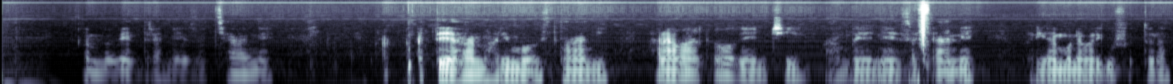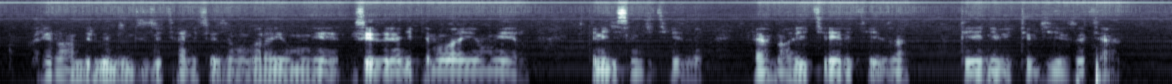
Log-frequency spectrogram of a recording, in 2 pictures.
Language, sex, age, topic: Kinyarwanda, male, 18-24, government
